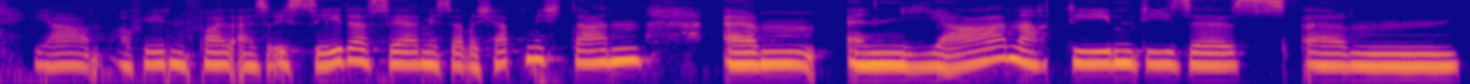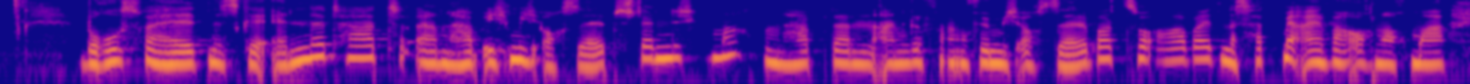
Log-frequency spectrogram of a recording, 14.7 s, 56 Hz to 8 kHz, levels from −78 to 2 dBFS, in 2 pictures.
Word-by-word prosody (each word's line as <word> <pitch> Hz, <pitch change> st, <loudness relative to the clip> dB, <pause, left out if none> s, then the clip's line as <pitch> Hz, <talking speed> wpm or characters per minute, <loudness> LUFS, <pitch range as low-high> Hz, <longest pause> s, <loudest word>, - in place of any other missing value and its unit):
Ja, 175 Hz, -2 st, -5 dB
auf 170 Hz, +1 st, -8 dB
jeden 185 Hz, 0 st, -1 dB
Fall. 185 Hz, 0 st, -1 dB
Also, 165 Hz, -2 st, -3 dB
ich 185 Hz, -, +2 dB
sehe 180 Hz, +4 st, +2 dB
das 220 Hz, -2 st, +1 dB
sehr 190 Hz, -1 st, +1 dB
an 190 Hz, -, 0 dB
mir 185 Hz, -, +1 dB
selber. 170 Hz, -2 st, -4 dB
Ich 160 Hz, -, -4 dB
habe 195 Hz, +5 st, -4 dB
mich 245 Hz, 0 st, -1 dB
dann 215 Hz, +2 st, +3 dB, 0.4 s
ähm, 185 Hz, -1 st, +3 dB
1 180 Hz, -1 st, +4 dB
Jahr, 170 Hz, +8 st, +1 dB
nachdem 195 Hz, -3 st, +2 dB
dieses, 180 Hz, -1 st, +2 dB
ähm, 170 Hz, -1 st, +1 dB, 0.4 s
Berufsverhältnis 195 Hz, -1 st, +2 dB
geendet 225 Hz, -, 0 dB
hat, 265 Hz, 0 st, -2 dB
ähm, 195 Hz, -3 st, +1 dB
habe 190 Hz, +2 st, -1 dB
ich 200 Hz, -, -3 dB
mich 230 Hz, -5 st, +3 dB
auch 165 Hz, -, -6 dB
selbstständig 250 Hz, +11 st, -1 dB
gemacht 295 Hz, +5 st, -4 dB
und 190 Hz, -3 st, 0 dB
habe 190 Hz, -, -4 dB
dann 190 Hz, -3 st, -1 dB
angefangen, 195 Hz, +1 st, -3 dB
für 200 Hz, -, +1 dB
mich 190 Hz, -2 st, 0 dB
auch 185 Hz, -, -6 dB
selber 185 Hz, +11 st, -1 dB
zu 250 Hz, -1 st, -3 dB
arbeiten. 230 Hz, +1 st, -2 dB
Das 200 Hz, -, 0 dB
hat 225 Hz, -, -8 dB
mir 255 Hz, -, +2 dB
einfach 205 Hz, 0 st, 0 dB
auch 195 Hz, -, -5 dB
noch 185 Hz, -2 st, -2 dB
mal 185 Hz, -1 st, 0 dB
190 Hz, 200 wpm, -28 LUFS, 180-215 Hz, 0.4 s, 1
